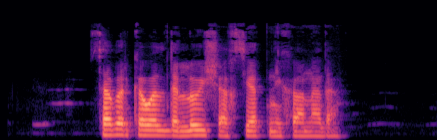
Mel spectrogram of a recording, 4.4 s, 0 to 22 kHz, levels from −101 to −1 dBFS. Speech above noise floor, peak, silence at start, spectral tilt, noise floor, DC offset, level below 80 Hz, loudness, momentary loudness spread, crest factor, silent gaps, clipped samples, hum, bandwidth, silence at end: 57 dB; -6 dBFS; 1 s; -6.5 dB/octave; -81 dBFS; under 0.1%; -78 dBFS; -25 LUFS; 11 LU; 20 dB; none; under 0.1%; none; 10.5 kHz; 1 s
